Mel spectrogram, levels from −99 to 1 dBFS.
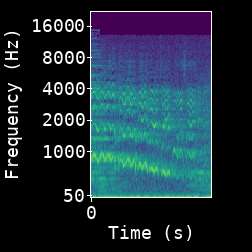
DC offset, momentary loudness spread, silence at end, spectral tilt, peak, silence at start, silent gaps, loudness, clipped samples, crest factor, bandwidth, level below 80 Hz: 4%; 8 LU; 0 s; -2 dB/octave; -12 dBFS; 0 s; none; -25 LUFS; under 0.1%; 14 dB; 13.5 kHz; -44 dBFS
